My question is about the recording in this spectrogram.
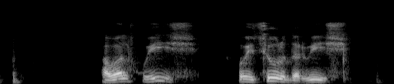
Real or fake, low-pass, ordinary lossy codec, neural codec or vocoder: real; 7.2 kHz; Opus, 64 kbps; none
